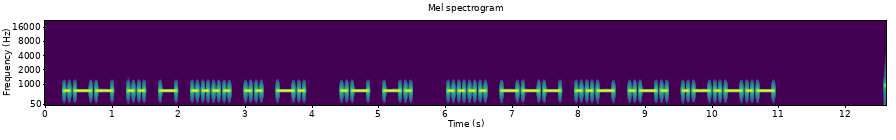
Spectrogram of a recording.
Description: Morse code, heard as a keyed tone, about 15 wpm, 700 Hz. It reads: WITHIN AN HOUR.
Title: Sentences from Top 1000 Words - Review Part 4 - 15wpm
